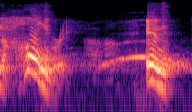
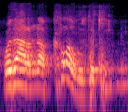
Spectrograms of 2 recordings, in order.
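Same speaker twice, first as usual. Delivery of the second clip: ordinary talk, nothing marked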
